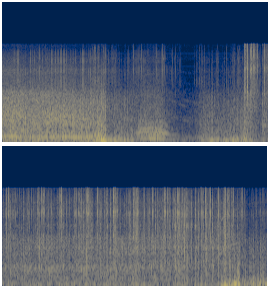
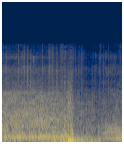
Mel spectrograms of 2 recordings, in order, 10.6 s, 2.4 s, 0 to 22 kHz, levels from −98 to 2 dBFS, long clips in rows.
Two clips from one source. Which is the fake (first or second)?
second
